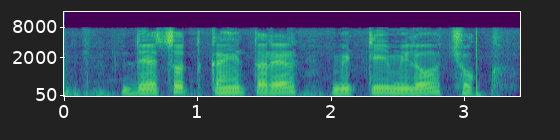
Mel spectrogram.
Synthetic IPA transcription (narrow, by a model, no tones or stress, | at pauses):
d̪eːsot̪kɐɦĩt̪ɐɾeɾmɪʈːimɪloːt͡ʃʰʊk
